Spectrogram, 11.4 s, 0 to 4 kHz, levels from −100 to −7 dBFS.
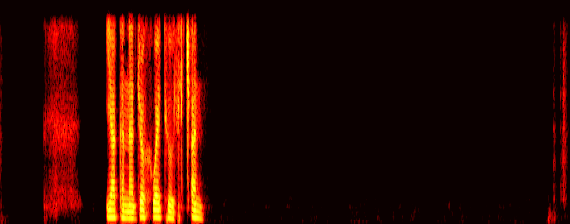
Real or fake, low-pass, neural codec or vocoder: real; 3.6 kHz; none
